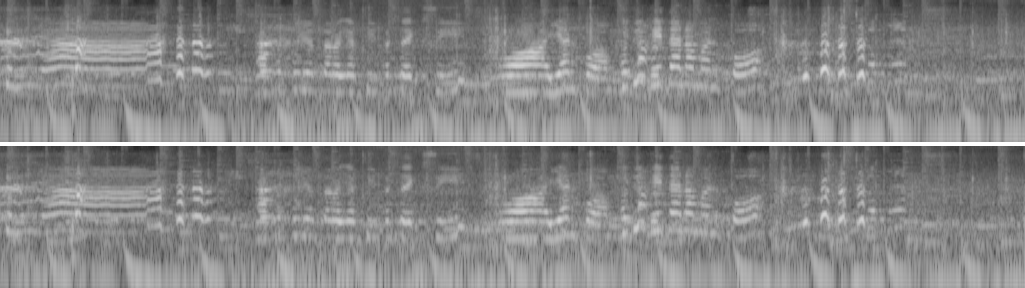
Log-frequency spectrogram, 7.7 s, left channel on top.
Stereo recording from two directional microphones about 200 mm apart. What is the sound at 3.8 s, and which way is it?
Speech, 15° left (ahead or behind).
